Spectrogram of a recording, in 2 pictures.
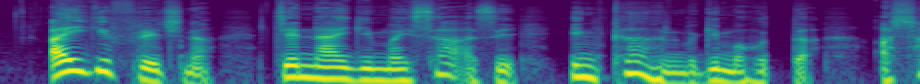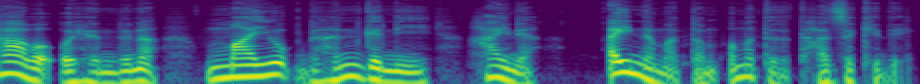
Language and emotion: Manipuri, surprised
